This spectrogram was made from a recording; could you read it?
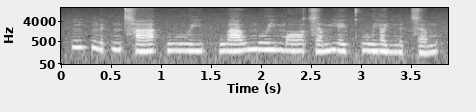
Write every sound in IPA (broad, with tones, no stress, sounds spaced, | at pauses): ŋ ɪ˥ k̚ ŋ ɵ˨˥ t̚ ɵ˨˥ n t͡sʰ aː˨˧ | w uː˨ j | w aː˨˥ w m uː˧ j m ɔː˨˧ t͡s ɐ˨˥ m j e˨ j kʷʰ ɐ˧ w j ɐ˨ j n̪ ɵ˨ t̚ s ɐ˨˥ m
